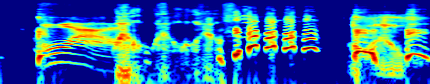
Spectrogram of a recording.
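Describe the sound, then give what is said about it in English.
A person imitates a pig, voicing a drawn-out grunt followed by a rapid string of short, nasal oinking bursts and one final squealing oink, fairly loud. “Oink, oink.”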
